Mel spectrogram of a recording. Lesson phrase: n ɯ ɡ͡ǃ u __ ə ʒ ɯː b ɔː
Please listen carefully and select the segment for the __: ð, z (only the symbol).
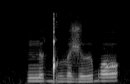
ð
